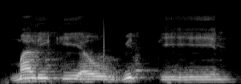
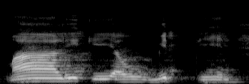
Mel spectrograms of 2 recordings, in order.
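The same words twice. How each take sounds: First: The first vowel of maliki is kept short. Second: The first vowel of maliki is held long. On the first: This is the reading for the second prayer cycle. "maliki dibaca pendek bihasbiha dengan membuang alif" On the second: This is the reading for the first prayer cycle. "dengan menggunakan alif"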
